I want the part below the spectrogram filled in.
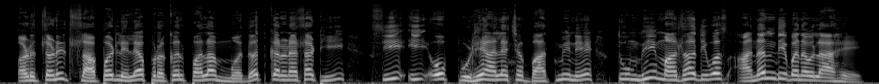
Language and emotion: Marathi, happy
